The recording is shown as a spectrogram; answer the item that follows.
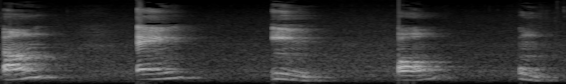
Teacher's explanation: o M ou o N estão nasalando a vogal, ou seja, dando som nasal a ela. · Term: dígrafo vocálico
